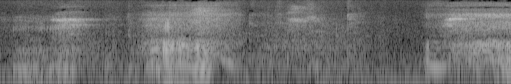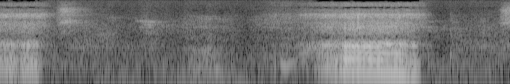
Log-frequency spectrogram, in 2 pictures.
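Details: Child snoring during sleep: three loud, rattling snores on the in-breath with quieter breathing between them, a deep snore for a kid.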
